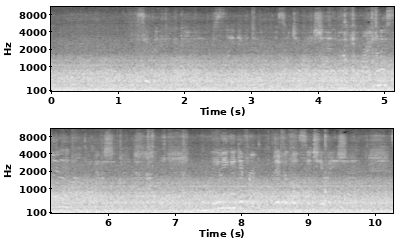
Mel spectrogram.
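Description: Steady car engine and road noise with a low hum, heard as from a moving vehicle. A faint voice comes in about halfway through.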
